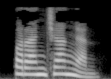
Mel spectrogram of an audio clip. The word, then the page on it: perancangan: Indonesian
